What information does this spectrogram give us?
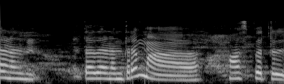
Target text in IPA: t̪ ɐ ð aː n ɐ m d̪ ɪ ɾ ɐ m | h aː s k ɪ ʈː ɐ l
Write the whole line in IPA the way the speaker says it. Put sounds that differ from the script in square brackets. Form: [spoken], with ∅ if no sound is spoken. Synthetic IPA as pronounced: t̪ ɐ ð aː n ɐ [n] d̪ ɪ ɾ ɐ m | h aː s [p] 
